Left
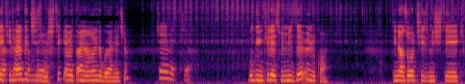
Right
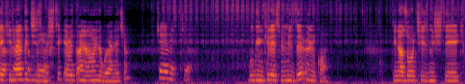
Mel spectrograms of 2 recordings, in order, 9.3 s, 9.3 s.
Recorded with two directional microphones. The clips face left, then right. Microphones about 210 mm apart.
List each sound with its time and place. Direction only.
0.0 s speech: 30° left (ahead or behind)
4.9 s speech: 35° left (ahead or behind)
7.9 s speech: 35° left (ahead or behind)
